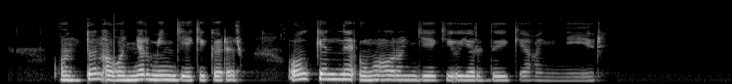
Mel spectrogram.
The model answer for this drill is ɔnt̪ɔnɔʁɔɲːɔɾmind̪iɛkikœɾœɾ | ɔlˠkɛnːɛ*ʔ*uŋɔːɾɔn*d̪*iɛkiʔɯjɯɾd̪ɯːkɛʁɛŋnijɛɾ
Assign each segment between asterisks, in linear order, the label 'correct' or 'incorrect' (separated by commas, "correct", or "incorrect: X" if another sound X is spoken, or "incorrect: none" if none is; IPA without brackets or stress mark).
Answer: correct, correct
